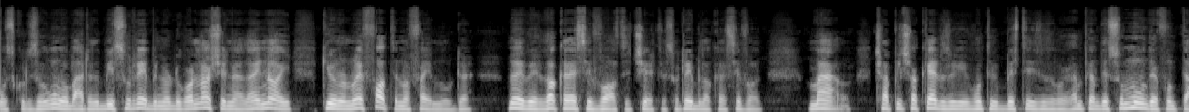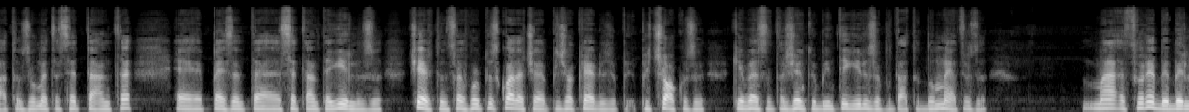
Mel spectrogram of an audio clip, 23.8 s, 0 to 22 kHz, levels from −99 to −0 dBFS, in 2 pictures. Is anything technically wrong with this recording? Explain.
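Yes. Throughout the speech there is transcoding between lossy codecs, likely an AAC-LC encode near 64 kbit/s re-encoded as HE-AAC near 32 kbit/s. The second codec spends bits on the first codec's artefacts, so both sets of artefacts stack, and nothing remains above 16.3 kHz.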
